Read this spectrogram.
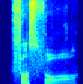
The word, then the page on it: phosphor: British English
